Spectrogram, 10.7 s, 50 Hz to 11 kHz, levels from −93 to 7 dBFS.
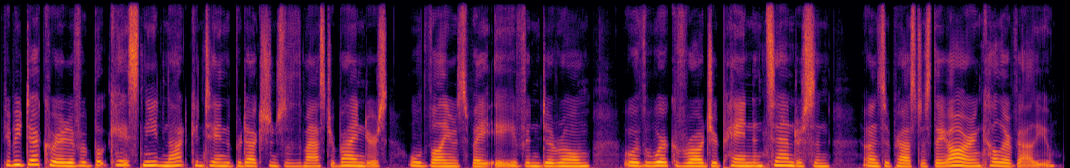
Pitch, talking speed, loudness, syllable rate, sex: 220 Hz, 185 wpm, -17 LUFS, 6.3 syllables/s, female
